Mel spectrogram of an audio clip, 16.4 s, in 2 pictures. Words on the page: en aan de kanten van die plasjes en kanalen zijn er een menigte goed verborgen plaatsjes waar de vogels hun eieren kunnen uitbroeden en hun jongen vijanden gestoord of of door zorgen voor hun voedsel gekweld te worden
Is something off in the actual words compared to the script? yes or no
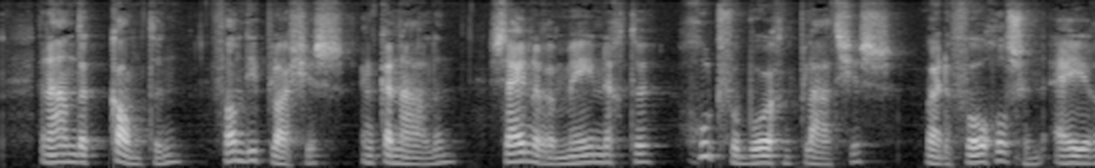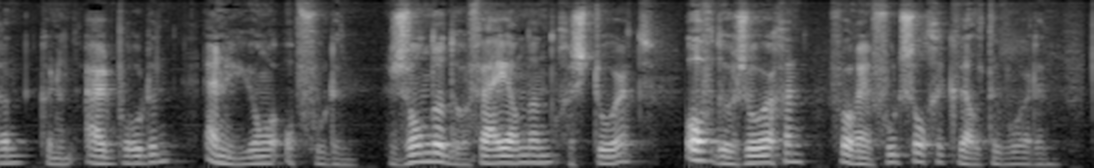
yes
